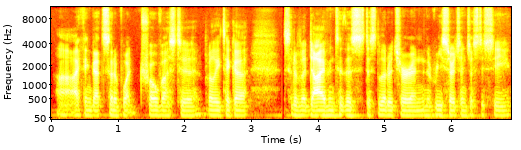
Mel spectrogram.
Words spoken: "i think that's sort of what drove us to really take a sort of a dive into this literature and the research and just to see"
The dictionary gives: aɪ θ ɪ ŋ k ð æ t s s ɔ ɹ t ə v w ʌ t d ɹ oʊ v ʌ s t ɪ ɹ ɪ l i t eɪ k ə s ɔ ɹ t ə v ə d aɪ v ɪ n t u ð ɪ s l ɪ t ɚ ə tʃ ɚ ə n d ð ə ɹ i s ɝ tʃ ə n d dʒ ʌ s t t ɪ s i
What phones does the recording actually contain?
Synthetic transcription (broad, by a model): aɪ θ ɪ ŋ k ð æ t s s ɔ ɹ t ə v w ʌ t d ɹ oʊ v ʌ s t ɪ ɹ ɪ l i t eɪ k ə s ɔ ɹ t ə v ə d aɪ v ɪ n t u ð ɪ s l ɪ t ɚ ə tʃ ɚ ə n ð ə ɹ i s ɝ tʃ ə n dʒ ʌ s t t ɪ s i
